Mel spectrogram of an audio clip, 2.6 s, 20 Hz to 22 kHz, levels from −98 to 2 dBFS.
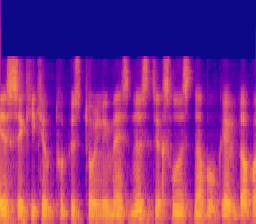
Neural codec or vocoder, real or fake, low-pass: codec, 16 kHz, 0.7 kbps, FocalCodec; fake; 7.2 kHz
